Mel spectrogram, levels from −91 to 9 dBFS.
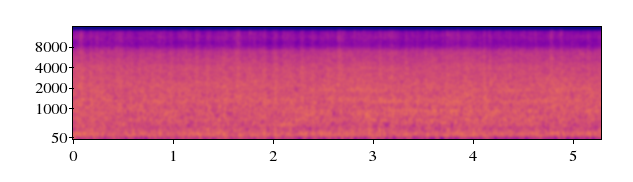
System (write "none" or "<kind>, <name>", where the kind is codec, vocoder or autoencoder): vocoder, BigVGAN v2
